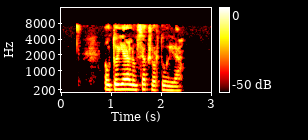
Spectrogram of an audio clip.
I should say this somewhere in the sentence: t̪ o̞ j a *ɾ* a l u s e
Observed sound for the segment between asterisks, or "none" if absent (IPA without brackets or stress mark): ɾ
